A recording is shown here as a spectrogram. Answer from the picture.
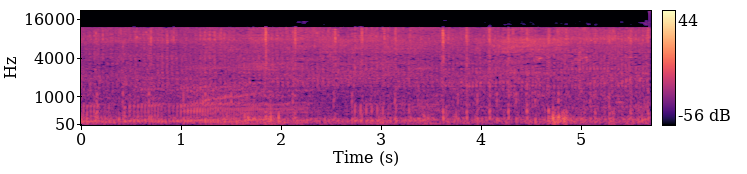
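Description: Trial motorcycle engine running at low revs, a rapid even chugging, with a brief rise in revs about a second in.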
